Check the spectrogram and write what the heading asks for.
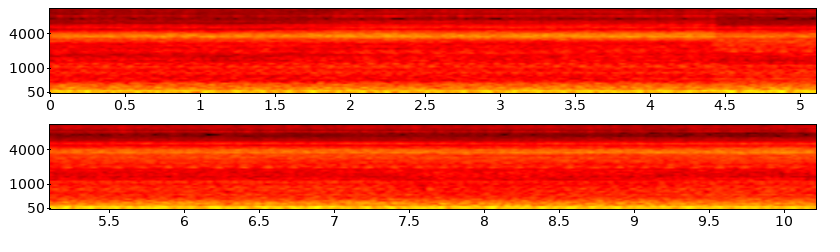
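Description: Fire apparatus diesel engines idling, a steady drone with no break.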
